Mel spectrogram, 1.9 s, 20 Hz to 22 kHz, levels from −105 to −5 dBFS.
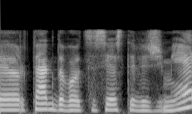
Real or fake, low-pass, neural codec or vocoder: real; 7.2 kHz; none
